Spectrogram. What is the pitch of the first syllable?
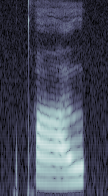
low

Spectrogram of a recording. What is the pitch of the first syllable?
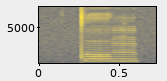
high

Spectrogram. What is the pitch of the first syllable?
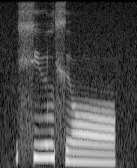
high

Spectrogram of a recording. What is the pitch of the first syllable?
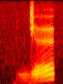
rising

